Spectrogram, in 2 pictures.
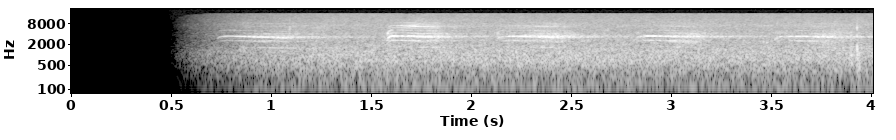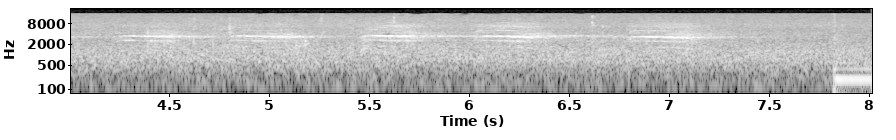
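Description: Outdoor ambience: a steady hiss with a bird repeating a short call about every two-thirds of a second, nine or ten times in all. Strummed acoustic guitar music cuts in right at the end.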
